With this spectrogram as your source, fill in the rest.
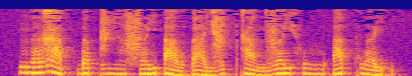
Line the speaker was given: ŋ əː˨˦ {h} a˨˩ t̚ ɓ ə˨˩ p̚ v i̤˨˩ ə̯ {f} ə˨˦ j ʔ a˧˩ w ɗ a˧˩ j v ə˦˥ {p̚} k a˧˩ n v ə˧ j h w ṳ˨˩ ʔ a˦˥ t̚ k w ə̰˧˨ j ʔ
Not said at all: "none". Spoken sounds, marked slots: ɣ, f, p̚

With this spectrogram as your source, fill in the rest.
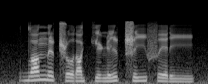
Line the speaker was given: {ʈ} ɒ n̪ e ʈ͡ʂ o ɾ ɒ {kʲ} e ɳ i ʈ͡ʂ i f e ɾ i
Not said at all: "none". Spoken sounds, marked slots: d, kʲ

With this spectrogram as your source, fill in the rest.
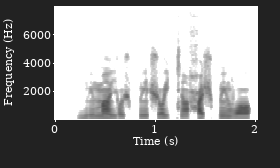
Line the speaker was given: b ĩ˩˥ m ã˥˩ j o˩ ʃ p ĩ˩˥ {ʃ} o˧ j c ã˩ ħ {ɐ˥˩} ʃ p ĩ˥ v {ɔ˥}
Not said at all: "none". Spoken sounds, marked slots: ʃ, ɐ˥˩, ɔ˥

